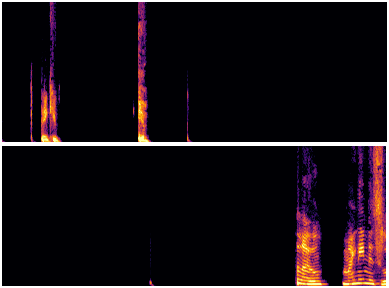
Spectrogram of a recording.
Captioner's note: silence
